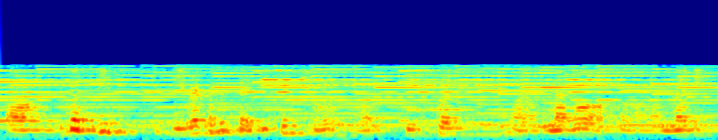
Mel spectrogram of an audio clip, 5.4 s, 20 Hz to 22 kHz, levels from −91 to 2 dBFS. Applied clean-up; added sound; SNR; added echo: none; Harp; 3 dB; reverberation time 0.6 s.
